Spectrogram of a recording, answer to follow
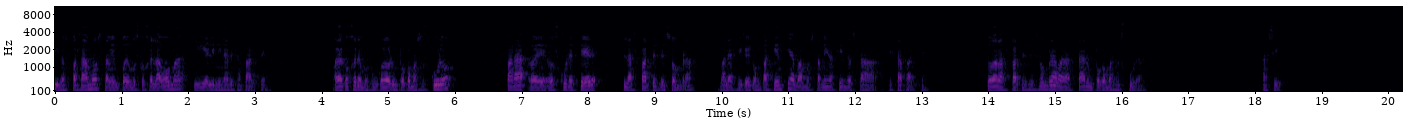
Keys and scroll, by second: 5.1 [, 12.8 ], 15.6-16.6 typing, 18.3-20.2 typing.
